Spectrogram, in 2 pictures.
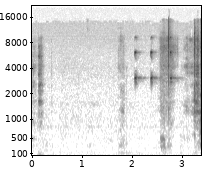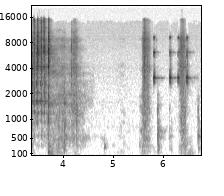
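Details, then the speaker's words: Briggs and Stratton 140cc lawn mower engine during head gasket replacement: head bolts torqued to 18 ft-lb. Short high electronic beeps at target torque, with wrench clicks and handling noise. Torque wrench target beep. "okay going to come over and we're going to be torquing these to 18 foot pounds listen for the beep"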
